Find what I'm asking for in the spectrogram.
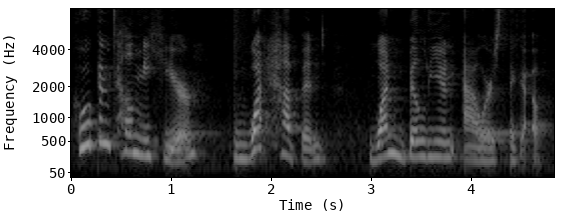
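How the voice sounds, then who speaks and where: A woman from Colombia with a Colombian Spanish accent, giving a lively conference talk to an audience. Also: on the high side, slow, gravelly. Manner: lively, audience-engaging presenter. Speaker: conference speaker.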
